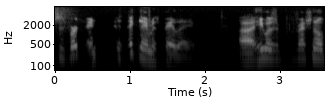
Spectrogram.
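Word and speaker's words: Pelé: and then last we have uh I believe it's pronounced Pele um I can't speak Portuguese so I believe it's pronounced Pele uh could we put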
